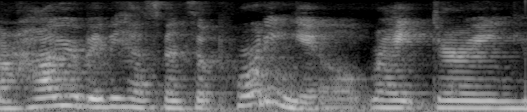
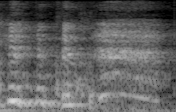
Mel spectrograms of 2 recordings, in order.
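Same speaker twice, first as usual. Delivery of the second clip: quick high laugh; bright giggle; 12 semitones higher than usual. Real, not acted. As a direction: giggle as you shuffle. Laughs while shuffling.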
